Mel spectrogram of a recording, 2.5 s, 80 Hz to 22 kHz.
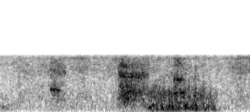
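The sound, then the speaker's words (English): A dog barks over a muffled, phone-quality line during a call to Plainview County 911: a brief yip, then a longer stretch of rough barking at moderate loudness, with no one speaking. “I've been hearing barking for a long time.”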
